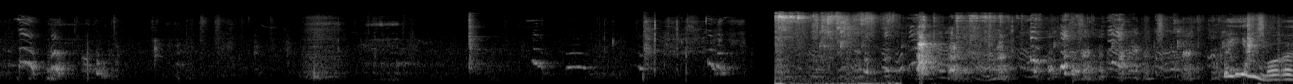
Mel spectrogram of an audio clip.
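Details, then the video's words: Litter of eight-week-old Lakeland Terrier pups waking in June 2014: scattered thin whimpers and short yips at first, then a sudden louder, denser chorus of squealing whines and yelps with rustling from about eight seconds on. "Lakeland Terrier Pups 8 Weeks Waking Up"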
